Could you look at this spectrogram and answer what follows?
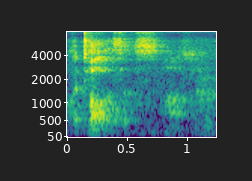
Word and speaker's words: autolysis: Autolysis.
